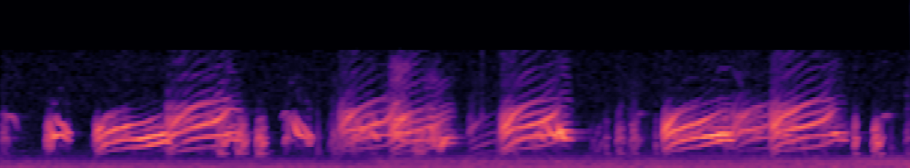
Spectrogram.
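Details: A group of hooded siskins singing out in nature; fast, bright twittering phrases, each lasting about half a second, repeat in quick succession, sweeping high and jingling, above faint low background noise.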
